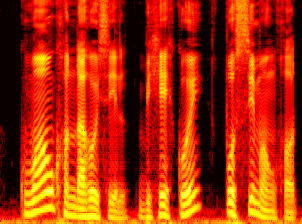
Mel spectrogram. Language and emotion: Assamese, neutral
